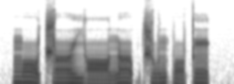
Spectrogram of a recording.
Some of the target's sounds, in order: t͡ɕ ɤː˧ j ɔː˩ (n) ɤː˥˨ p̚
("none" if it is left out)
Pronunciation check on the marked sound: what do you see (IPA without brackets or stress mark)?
n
